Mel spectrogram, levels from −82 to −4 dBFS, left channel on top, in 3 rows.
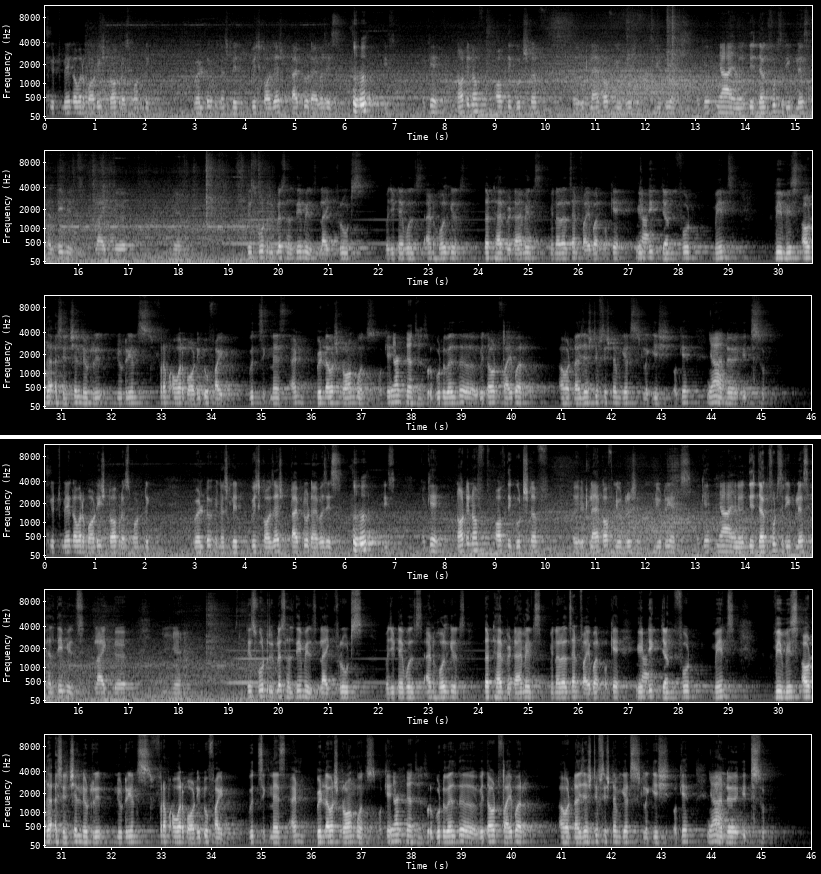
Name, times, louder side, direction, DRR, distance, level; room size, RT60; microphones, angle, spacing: voice 1, 0.1-2.1 3.0-5.8 7.7-7.8 8.2-8.7 9.0-9.8 10.5-11.8 12.2-12.6 13.2-13.3 13.8-15.9 16.3-16.9 17.7-18.2 19.4-21.6 22.1-23.6 24.1-26.4 26.7-26.8 27.2-28.2 28.7-29.0 29.9-31.8 32.1-34.2 34.8-35.8 36.1-37.6 38.3-40.3 41.0-43.5 44.1-45.1, right 3 dB, 60° right, 12 dB, 1.1 m, -26 dB
sound 1, 0.8-19.9, left 2 dB, 90° left, 3.5 m, -37 dB
voice 2, 6.1-6.5 13.4-13.9 27.2-27.4 37.5-38.3 43.9-44.3, equal, ahead, 10 dB, 0.7 m, -24 dB
Wind instrument woodwind instrument, 18.9-25.5, right 1 dB, 35° right, 3.8 m, -47 dB
18.5 x 15.5 x 9.7 m, 1.5 s
head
